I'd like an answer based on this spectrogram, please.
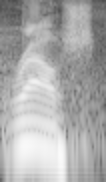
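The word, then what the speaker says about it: Rauch: But it's spelled like Roush. Yeah. R-A-U-C-H.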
